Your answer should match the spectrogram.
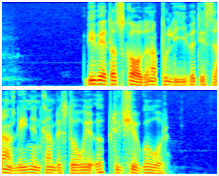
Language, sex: Swedish, male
